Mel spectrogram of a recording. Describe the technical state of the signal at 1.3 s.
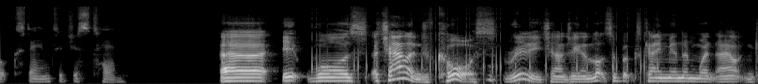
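At 1.3 s the speech comes through intact, with no dropout, click, distortion or other fault at that point.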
